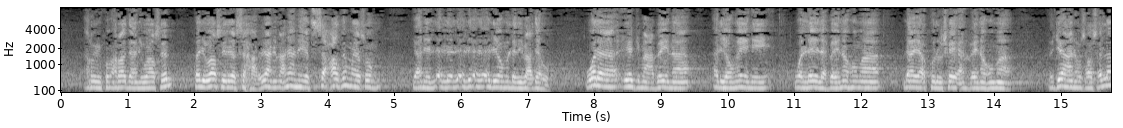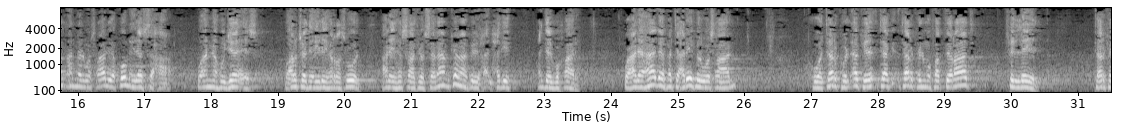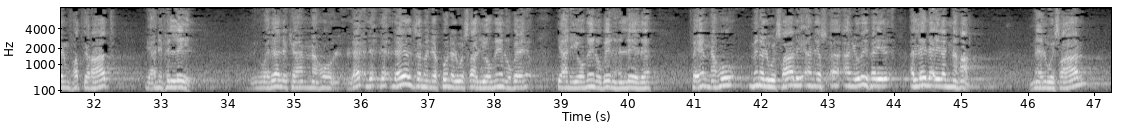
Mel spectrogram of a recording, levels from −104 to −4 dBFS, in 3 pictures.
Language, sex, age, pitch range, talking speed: Arabic, male, 60-79, 165-205 Hz, 120 wpm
